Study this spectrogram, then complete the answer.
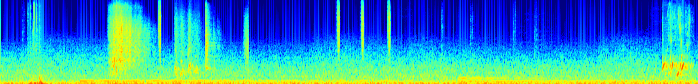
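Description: Short clinks and clicks of items being picked up and moved sound several times.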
